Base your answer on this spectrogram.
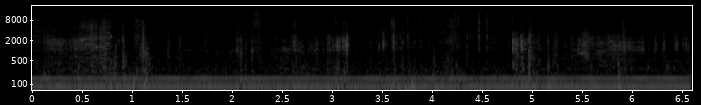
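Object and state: Paper spiral notebook.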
